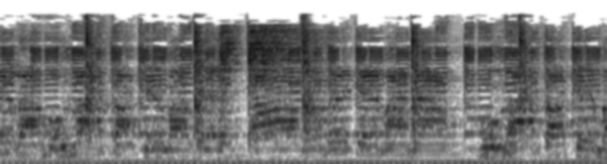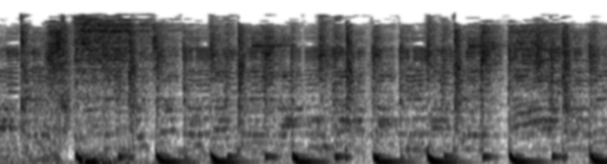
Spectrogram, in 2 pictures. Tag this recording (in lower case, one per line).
disco
house music
electronic music
music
